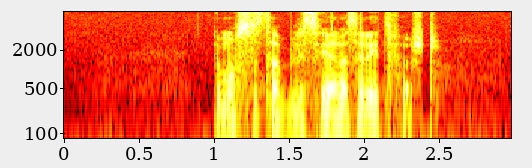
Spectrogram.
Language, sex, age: Swedish, male, 30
